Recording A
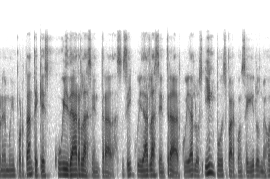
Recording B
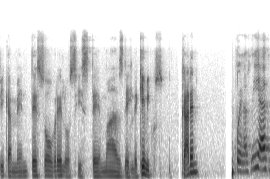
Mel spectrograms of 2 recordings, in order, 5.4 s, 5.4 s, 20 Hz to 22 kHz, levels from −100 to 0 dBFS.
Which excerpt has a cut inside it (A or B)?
B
